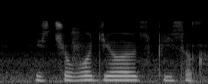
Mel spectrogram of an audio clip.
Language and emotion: Russian, neutral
